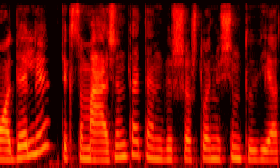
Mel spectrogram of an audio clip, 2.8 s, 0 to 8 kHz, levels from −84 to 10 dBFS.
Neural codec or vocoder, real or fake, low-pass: none; real; 7.2 kHz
